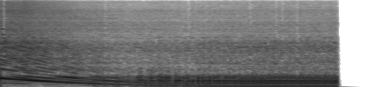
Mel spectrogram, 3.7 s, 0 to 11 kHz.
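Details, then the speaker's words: 2003 Yamaha YZF R6 after ignition coil fix (previously rough idle, no power under 8,000–10,000 rpm, sounded like a V-twin); exhaust still dented. Revs fall smoothly from high buzz to steady even idle, all four cylinders firing cleanly: normal idle and revving. "the bike sounds much better even though my exhaust is still dented in because I'm an idiot but that's besides the point overall she sounds good though"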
